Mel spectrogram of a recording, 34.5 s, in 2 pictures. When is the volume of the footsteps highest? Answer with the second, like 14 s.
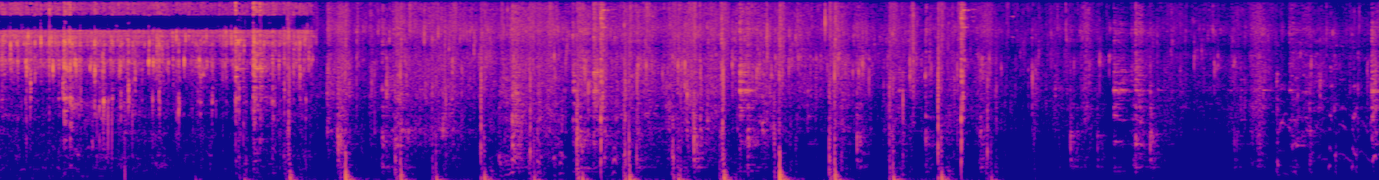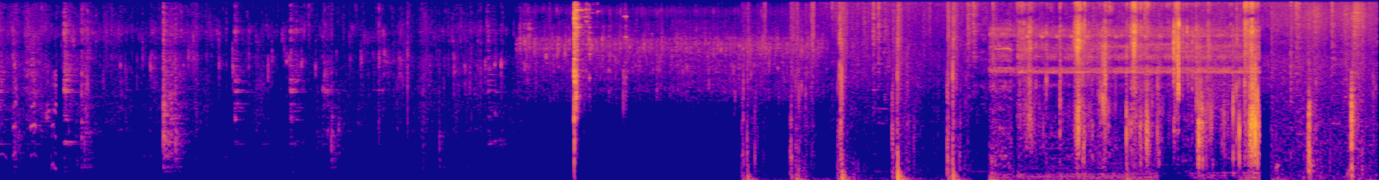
33 s.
